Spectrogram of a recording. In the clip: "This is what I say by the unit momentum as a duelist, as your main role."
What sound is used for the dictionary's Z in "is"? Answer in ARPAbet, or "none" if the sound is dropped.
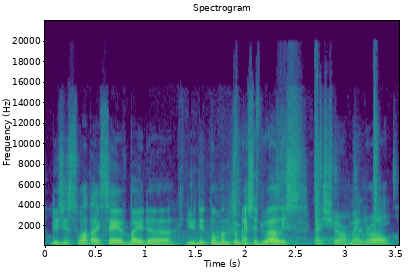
S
